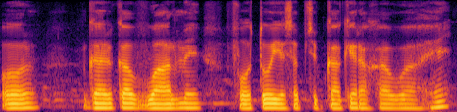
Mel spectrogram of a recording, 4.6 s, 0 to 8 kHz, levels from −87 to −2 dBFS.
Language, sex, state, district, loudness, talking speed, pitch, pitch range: Hindi, male, Arunachal Pradesh, Papum Pare, -14 LUFS, 170 wpm, 120 Hz, 115-125 Hz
